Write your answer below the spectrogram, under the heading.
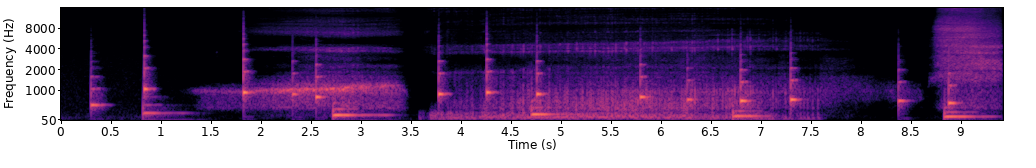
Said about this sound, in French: Clarisse fait fondre un petit morceau de biscuit à la cuillère dans son bol.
